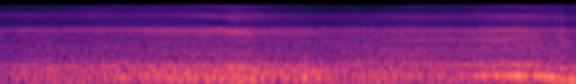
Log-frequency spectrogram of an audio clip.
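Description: Road traffic going by close at hand: vehicle engines hum past, building in level, and one engine's note drops in pitch near the end as it passes.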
